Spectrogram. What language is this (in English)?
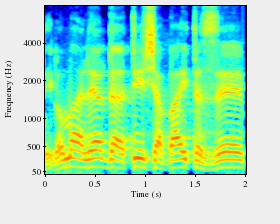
Hebrew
